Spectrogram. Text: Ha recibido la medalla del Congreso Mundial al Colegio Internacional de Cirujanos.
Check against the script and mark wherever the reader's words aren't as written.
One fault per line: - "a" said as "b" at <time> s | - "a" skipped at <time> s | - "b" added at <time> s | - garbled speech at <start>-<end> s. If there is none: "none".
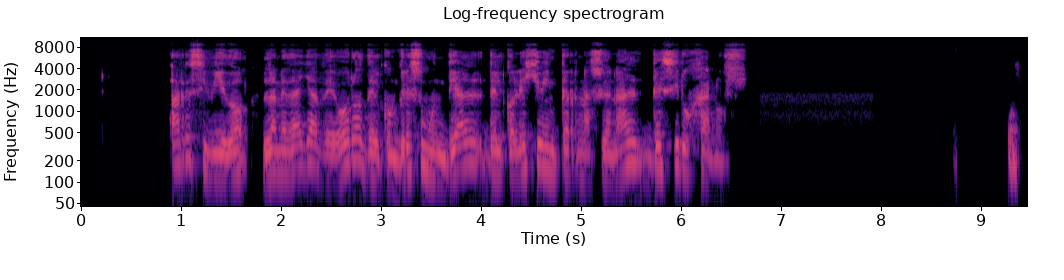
- "de oro" added at 2.4 s
- "al" said as "del" at 4.1 s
